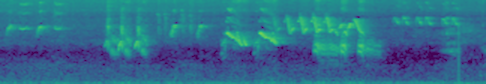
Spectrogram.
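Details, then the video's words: Brown Thrasher singing a run of varied bright, sweeping and buzzy phrases, one different phrase after another, never seeming to repeat, over a low outdoor rumble. "is the brown thrasher talking up here listen for a moment"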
